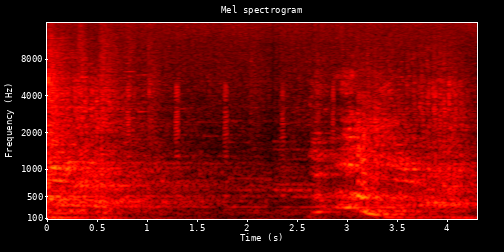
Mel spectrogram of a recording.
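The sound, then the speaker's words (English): A lion roars in a long, rumbling bellow, building to a louder, deep groaning swell near the end, heard alone without any talking. “King of kings and lord of lords, the lion say.”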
